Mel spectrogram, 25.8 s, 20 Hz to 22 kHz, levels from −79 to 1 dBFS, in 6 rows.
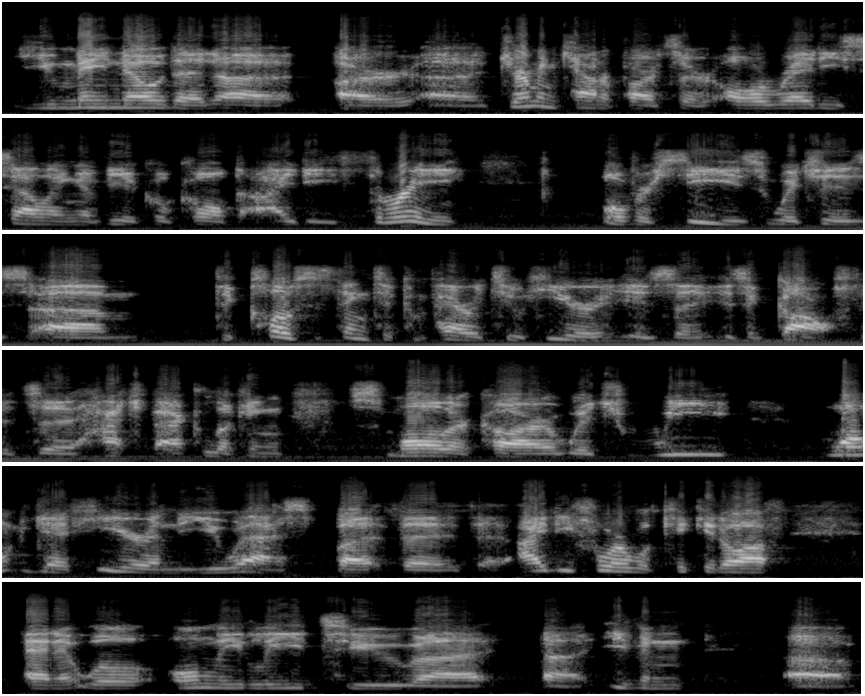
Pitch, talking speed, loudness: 130 Hz, 150 wpm, -25 LUFS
